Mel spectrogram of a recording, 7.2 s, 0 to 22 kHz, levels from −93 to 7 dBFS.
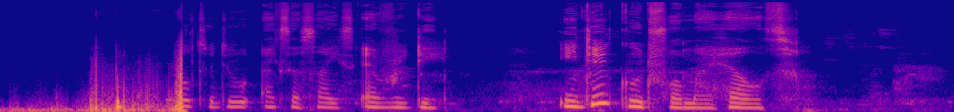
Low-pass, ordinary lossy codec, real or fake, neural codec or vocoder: none; none; real; none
